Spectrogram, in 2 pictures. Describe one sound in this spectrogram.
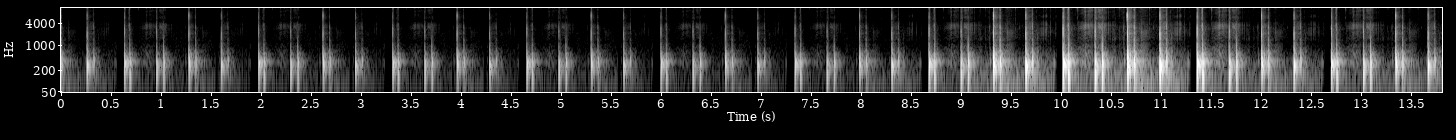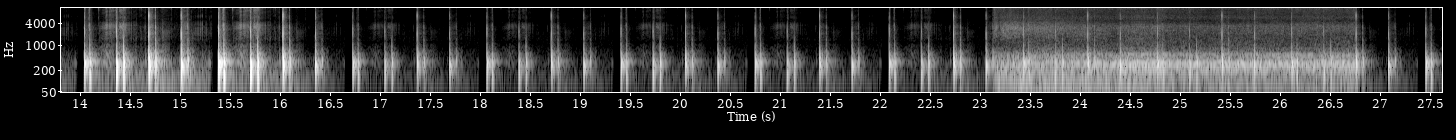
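A video game character's footsteps patter quickly on stone.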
